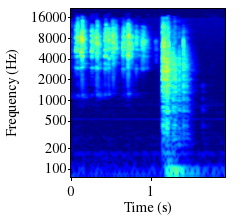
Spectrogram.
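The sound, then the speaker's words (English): Dice rattle briefly in a hand, then clatter loudly onto a hard tabletop in one rolling burst before settling into quiet; a heart roll in a game. “I get to reroll any dice. So here it is, a heart roll.”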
